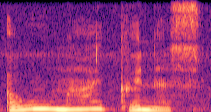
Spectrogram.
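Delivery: slow, breathless whispered gasp of shock. Real, not acted. Streamer hearing a viewer's frightening story: slow shocked whisper. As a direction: let the shock steal your voice.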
